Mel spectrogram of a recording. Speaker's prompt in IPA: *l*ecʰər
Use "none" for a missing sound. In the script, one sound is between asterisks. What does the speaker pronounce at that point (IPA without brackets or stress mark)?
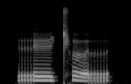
r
